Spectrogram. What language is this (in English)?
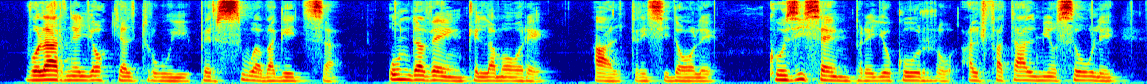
Italian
